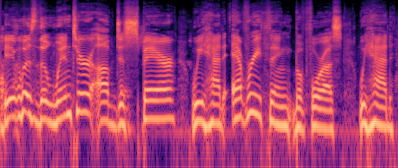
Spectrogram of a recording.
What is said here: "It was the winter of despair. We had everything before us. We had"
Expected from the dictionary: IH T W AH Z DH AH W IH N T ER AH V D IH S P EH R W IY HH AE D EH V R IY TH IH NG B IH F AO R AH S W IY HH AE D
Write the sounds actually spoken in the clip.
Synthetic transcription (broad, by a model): IH T W AH Z DH AH W IH N T ER AH V D IH S P EH R W IY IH D EH V R IY TH IH NG B IH F AO R AH S W IY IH D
